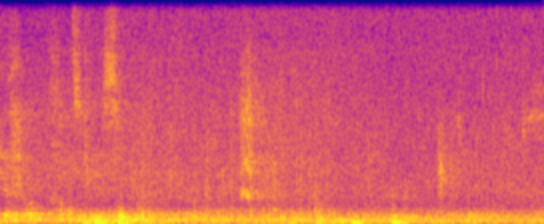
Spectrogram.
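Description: Low murmur of an audience talking quietly and shifting about in a hall, with a few dull thumps.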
